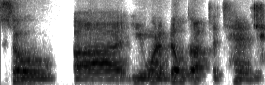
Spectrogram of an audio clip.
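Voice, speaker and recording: A man speaks at a medium pitch. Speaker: direct sales trainer. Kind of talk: training webinar. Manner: fast; hesitant fillers.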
